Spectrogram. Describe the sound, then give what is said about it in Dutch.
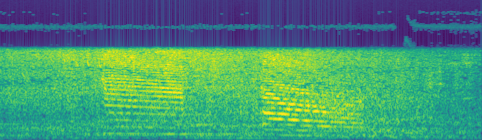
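A truck with a nylon cover drives past, its engine droning over a steady roar of road noise, with the motor's pitch swelling twice as it goes by. “Waai maar over op de wieler die daar aankomt.”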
